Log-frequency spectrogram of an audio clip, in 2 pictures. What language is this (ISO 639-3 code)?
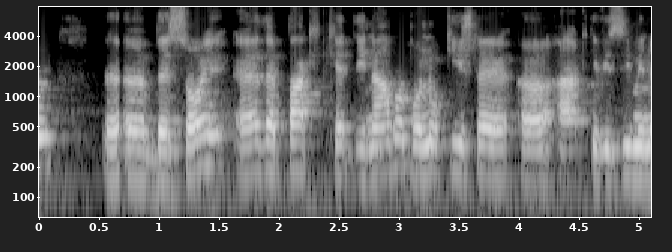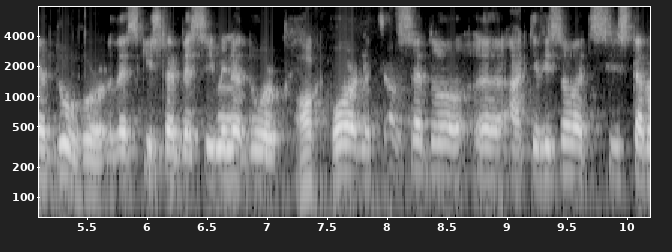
ron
